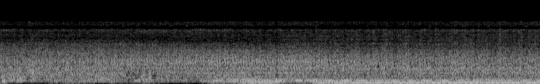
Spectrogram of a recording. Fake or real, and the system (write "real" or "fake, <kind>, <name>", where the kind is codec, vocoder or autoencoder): real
